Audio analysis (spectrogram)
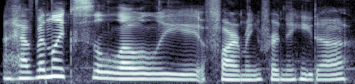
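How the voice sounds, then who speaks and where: A woman's voice: medium pitch, takes it slowly. Chatty woman streaming a game. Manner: chatty, reads game text aloud. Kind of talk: casual gameplay commentary.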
